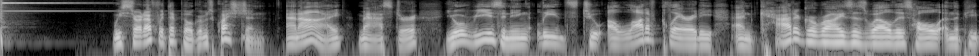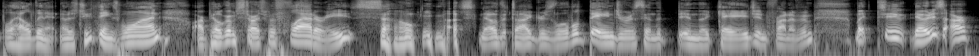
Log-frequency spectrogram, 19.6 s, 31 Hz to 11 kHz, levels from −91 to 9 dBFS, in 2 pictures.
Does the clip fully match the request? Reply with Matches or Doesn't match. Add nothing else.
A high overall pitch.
Doesn't match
